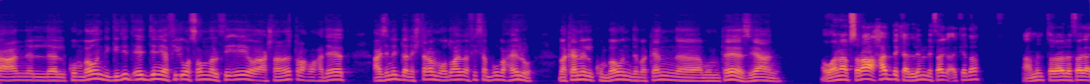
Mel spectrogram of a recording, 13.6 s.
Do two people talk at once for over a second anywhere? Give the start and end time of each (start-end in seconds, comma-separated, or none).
none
